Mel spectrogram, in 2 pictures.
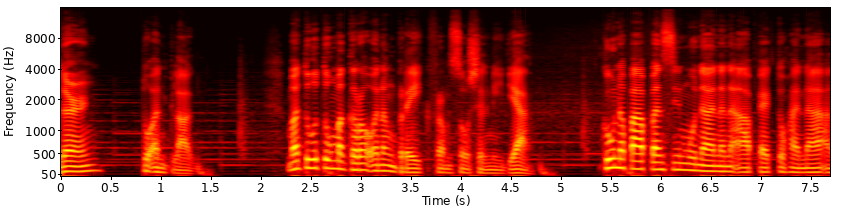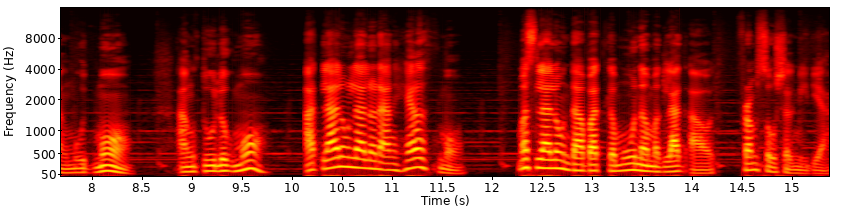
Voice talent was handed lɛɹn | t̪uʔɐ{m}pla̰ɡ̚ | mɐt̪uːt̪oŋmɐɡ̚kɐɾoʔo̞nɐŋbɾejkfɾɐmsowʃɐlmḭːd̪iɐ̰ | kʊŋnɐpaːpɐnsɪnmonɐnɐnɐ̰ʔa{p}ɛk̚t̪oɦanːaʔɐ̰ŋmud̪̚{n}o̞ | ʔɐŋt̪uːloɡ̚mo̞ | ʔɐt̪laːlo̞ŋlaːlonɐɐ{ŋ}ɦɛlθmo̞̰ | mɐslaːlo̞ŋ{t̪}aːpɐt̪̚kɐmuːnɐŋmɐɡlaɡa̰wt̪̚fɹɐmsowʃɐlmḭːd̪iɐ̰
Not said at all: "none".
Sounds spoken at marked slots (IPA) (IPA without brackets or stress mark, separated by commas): n, p, m, ŋ, d̪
